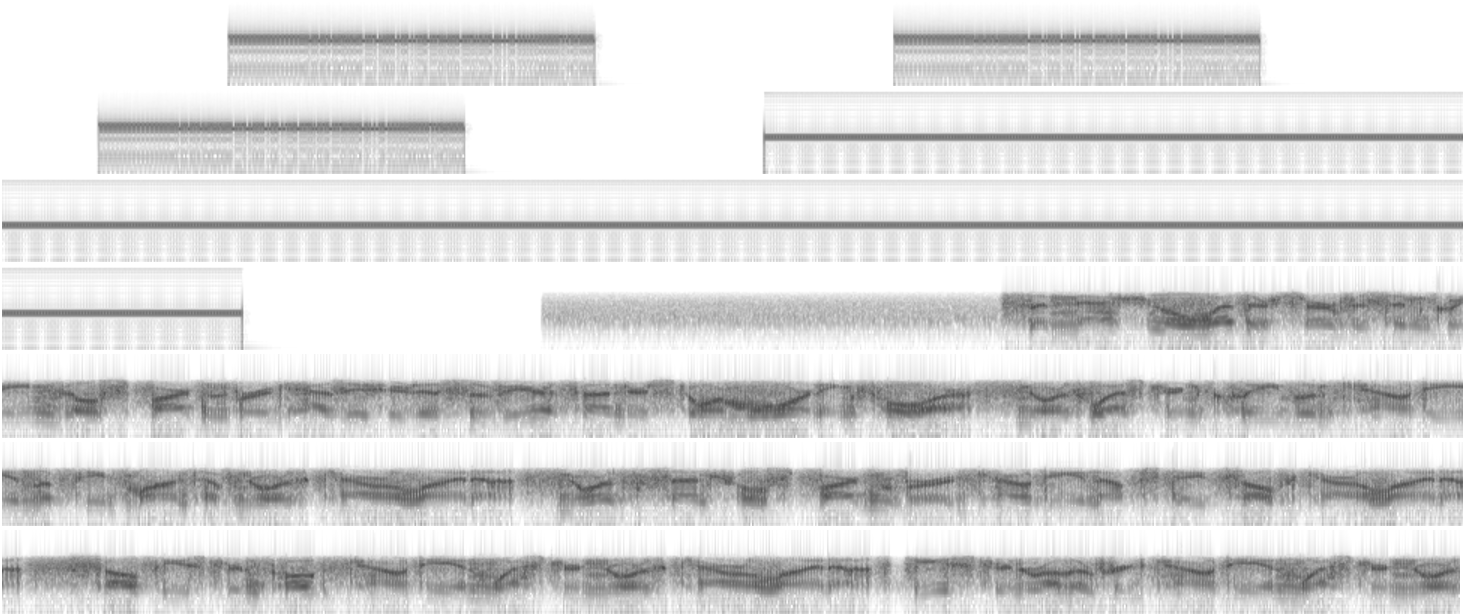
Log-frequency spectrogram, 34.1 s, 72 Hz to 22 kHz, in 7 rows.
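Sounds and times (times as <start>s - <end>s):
two-tone attention signal: 7.4s - 15.4s.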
